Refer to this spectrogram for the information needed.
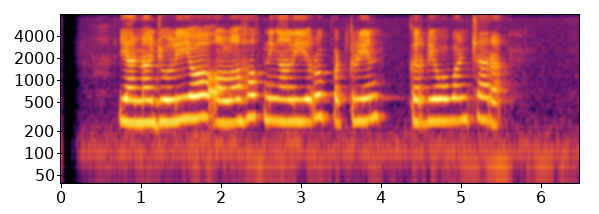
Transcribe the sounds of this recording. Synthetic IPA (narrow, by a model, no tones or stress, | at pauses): janad͡ʒuliɔɔlɔɦɔk̚niŋaliɾupət̪̚kɾin | kərdiwəwaɲt͡ʃaɾa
